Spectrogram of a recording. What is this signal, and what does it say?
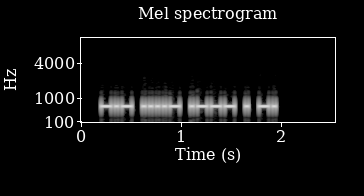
Morse code, heard as a keyed tone, about 36 wpm, 700 Hz. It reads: K4JEN
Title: USA Call Signs - 5 Characters - Repeated 3x - 35wpm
